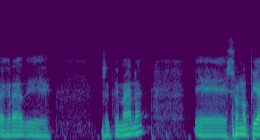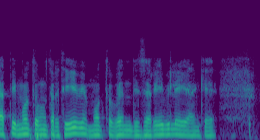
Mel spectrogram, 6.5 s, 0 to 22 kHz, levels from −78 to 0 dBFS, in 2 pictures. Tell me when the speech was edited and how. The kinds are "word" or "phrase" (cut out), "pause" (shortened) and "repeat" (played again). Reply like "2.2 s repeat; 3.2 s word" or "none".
1.3 s phrase; 4.3 s word

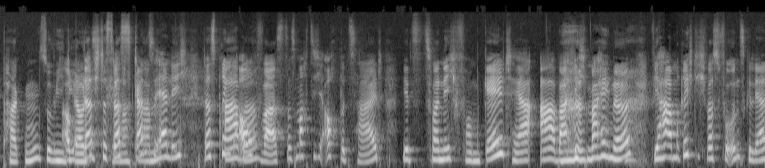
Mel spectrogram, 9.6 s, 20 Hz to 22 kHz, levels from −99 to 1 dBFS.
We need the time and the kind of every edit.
0.9 s word; 1.4 s word

